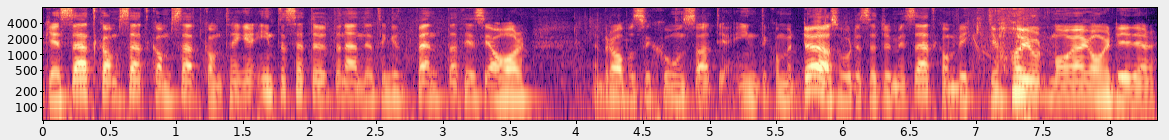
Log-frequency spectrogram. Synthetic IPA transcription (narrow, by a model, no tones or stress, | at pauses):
kʰɛjsæt̪kʰɔmsæːt̪kʰɔmsɛt̪̚kʰɔmt̪ʰɛŋkəɾʔɪnt̪əsɛt̪ːaʉ̟ːt̪ɛnɛmɪjat̪ʰɛŋk̬əvɛnt̪at̪ʰɪlsjɑːɡɦaɾ | ɛ̰nbɾɑːpʰʊsɪɧuːnsɔat̪jɑ̰ːʔɪnt̪əkʰɔmːəɖøːsɔfɔʈːjasɛt̪aʉ̟t̪mɛsæːt̪̚kʰɔmvɪkːə̥t̪jɑaɾjʊʈːmɔŋːaɡɔŋːəʈiːd̪ɪɡaɾə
